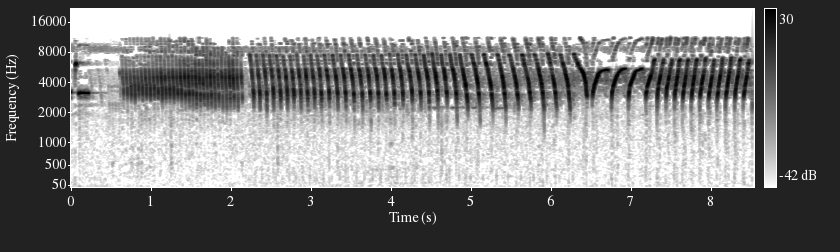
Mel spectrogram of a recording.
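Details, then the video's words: Canary singing a training song: a brief whistle, a continuous buzzy rolling trill, then a long series of rapid descending chip notes speeding into looping swept whistles, clean recording. "Birds song Canary ❗suara Burung Kenari !!"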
